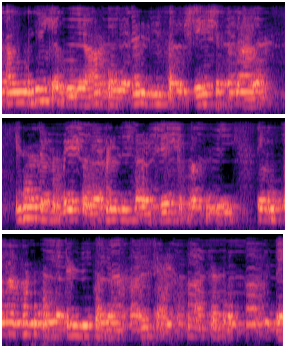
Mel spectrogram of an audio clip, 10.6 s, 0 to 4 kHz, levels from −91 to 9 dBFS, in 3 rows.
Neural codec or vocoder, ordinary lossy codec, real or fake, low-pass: codec, 44.1 kHz, 1.7 kbps, Pupu-Codec; none; fake; 3.6 kHz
